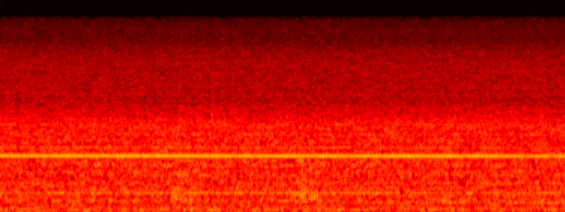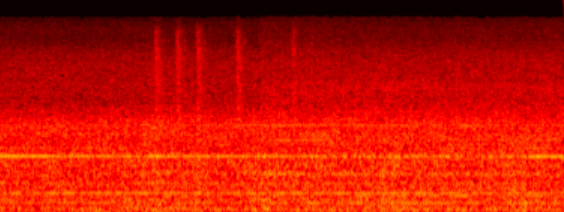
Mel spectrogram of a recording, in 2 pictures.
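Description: A train motor hums steadily.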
